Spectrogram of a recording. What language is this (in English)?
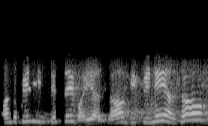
Nepali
